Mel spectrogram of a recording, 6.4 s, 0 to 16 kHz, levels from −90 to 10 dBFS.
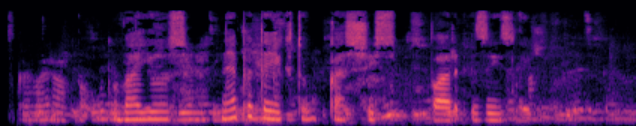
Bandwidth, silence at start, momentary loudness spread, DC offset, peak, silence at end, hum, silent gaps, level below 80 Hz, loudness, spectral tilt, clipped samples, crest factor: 11.5 kHz; 0.2 s; 14 LU; under 0.1%; -8 dBFS; 0 s; none; none; -76 dBFS; -26 LUFS; -3.5 dB/octave; under 0.1%; 20 dB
